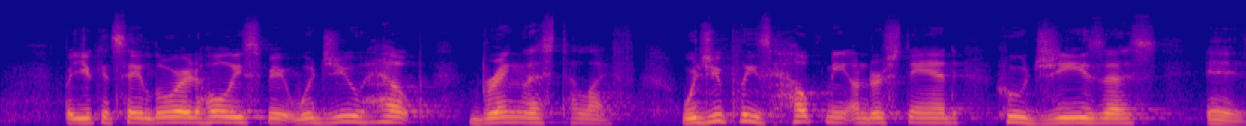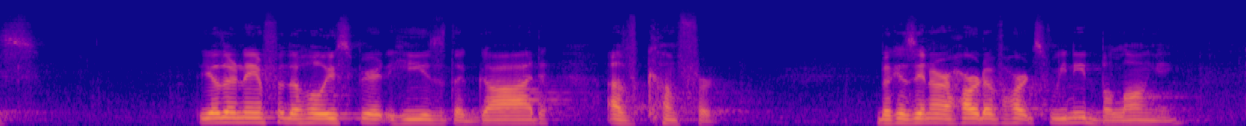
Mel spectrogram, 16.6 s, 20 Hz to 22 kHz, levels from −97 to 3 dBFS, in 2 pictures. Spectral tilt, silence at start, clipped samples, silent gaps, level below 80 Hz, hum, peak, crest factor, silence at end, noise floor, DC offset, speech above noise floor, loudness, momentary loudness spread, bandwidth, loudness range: -7 dB/octave; 0.45 s; under 0.1%; none; -88 dBFS; none; -14 dBFS; 20 dB; 0.45 s; -74 dBFS; under 0.1%; 42 dB; -33 LUFS; 14 LU; 10.5 kHz; 4 LU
